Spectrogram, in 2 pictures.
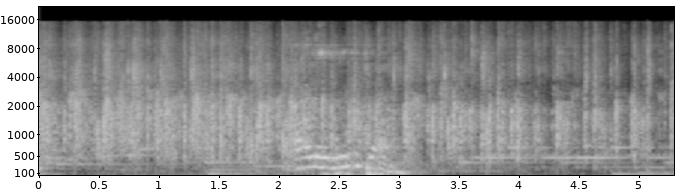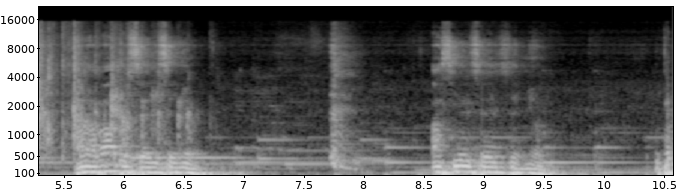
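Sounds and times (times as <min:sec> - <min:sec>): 
congregation clapping: 0:00.0 - 0:06.9
speech: 0:02.1 - 0:03.2, 0:05.6 - 0:06.8, 0:08.6 - 0:09.7.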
